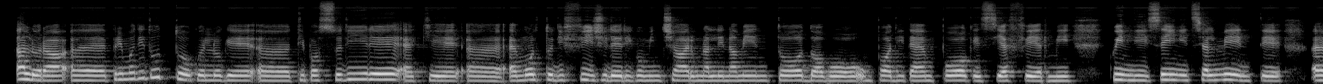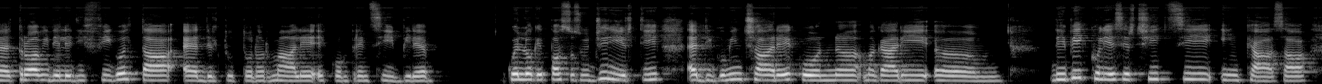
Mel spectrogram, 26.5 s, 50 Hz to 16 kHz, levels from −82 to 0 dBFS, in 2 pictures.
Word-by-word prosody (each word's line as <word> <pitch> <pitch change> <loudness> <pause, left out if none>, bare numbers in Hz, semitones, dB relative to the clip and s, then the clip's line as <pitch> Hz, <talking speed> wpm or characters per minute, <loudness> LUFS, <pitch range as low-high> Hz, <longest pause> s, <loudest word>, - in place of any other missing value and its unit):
allora, 215 -6 +3
ehm, 210 -1 -1
prima 250 +4 -2
di 295 +2 -5
tutto 335 -9 -1
quello 215 -2 -2
che, 205 0 -1
uhm, 195 -1 -2
ti 220 +1 -8
posso 215 +2 -3
dire 250 -1 +3
è 195 0 -5
che, 195 -1 -1
uhm, 190 -2 -4
è 200 - -1
molto 230 +2 0
difficile 220 -1 -2
ricominciare 205 0 -3
un 200 +1 -3
allenamento 205 +1 -2
dopo 195 -1 -1
un 200 -1 -9
po' 210 0 -2
di 200 0 -9
tempo 200 +1 0
che 200 -2 -3
si 195 +1 -3
è 200 - +2
fermi. 195 0 -1 0.4
Quindi 215 -4 0
se 210 +4 0
inizialmente, 220 -3 0 0.3
uhm, 205 -1 +2
trovi 225 0 +6
delle 210 -1 +3
difficoltà 220 0 +1
è 200 -1 +1
del 195 0 -5
tutto 200 -1 -6
normale 200 0 -1
e 205 - -3
comprensibile. 195 0 -5 0.6
Quello 245 0 +8
che 235 0 +2
posso 240 -1 +1
suggerirti 230 0 -1 0.2
è 225 - +5
di 220 -1 -6
cominciare 235 0 +3
con 215 -2 +6
magari, 220 -1 -1
uhm, 195 -3 -1 0.5
dei 250 +2 +4
piccoli 305 -4 +2
esercizi 255 0 -2
in 220 -1 -3
casa, 195 -2 -2
210 Hz, 130 wpm, -22 LUFS, 200-230 Hz, 0.6 s, Quello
